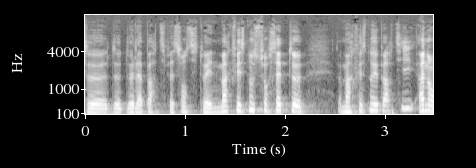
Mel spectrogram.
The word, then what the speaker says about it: Fesneau: Il y a quelque chose qui me ferait plaisir, c'est que vous disiez Fesneau, parce qu'on ne prononce pas les S en centre Val-de-Loire.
